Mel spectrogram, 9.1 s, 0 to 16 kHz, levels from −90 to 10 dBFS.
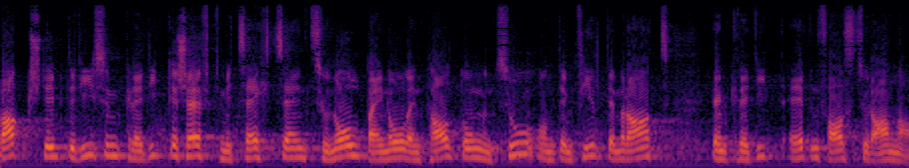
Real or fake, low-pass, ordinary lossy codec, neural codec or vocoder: real; 14.4 kHz; none; none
